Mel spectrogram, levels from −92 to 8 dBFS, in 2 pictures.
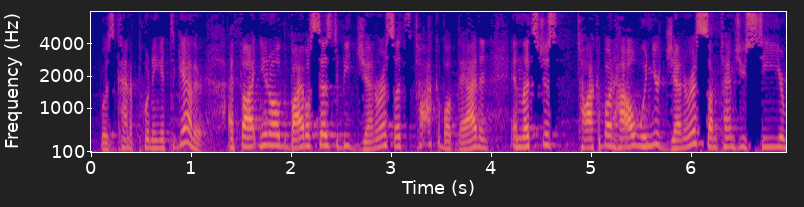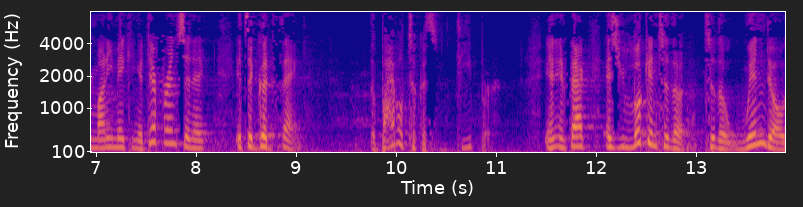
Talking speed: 260 wpm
